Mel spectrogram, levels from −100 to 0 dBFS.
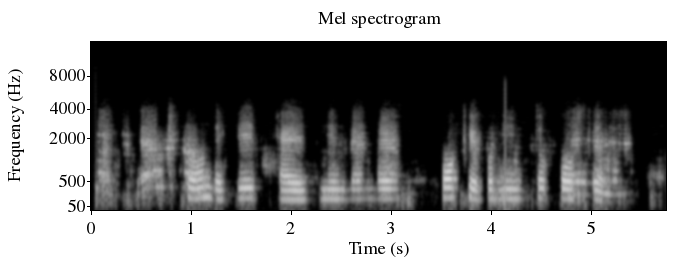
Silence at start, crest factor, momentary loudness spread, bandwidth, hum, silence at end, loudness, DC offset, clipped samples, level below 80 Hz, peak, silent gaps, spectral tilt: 0.05 s; 20 dB; 11 LU; 4.4 kHz; none; 0.35 s; -26 LUFS; under 0.1%; under 0.1%; -64 dBFS; -6 dBFS; none; -9.5 dB/octave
